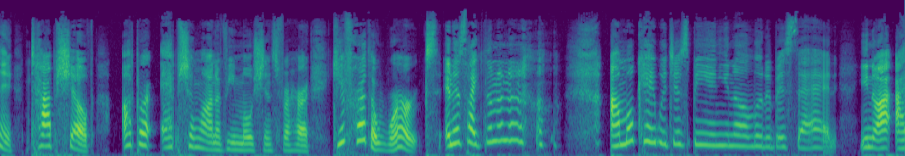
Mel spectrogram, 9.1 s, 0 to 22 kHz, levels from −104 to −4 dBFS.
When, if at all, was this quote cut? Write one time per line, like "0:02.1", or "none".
none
